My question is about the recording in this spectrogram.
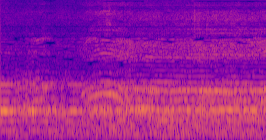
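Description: A man reciting the Qur'an in the melodic tilawah style: one long held note with curling ornamental turns around it.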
